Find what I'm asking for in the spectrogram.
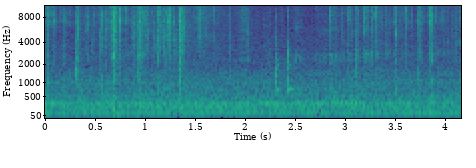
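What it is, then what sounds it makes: Cream bar soap being carved. A metal blade carves and scrapes flakes off a solid oval cream bar of soap with a dark painted back. Quiet, crisp scratching and crackly clicks run throughout, with a few sharper bright snaps, over a faint steady low hum.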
